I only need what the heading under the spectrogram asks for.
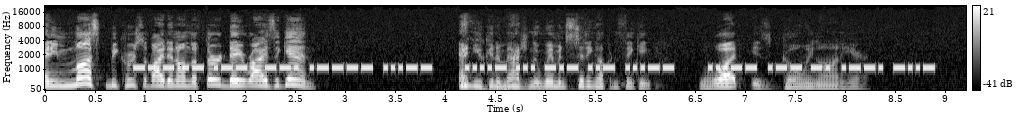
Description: Morse code, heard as a keyed tone, hand-sent with a paddle, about 32 wpm, 1080 Hz, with speech in English. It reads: 0PG13 4SKU3 3WNPX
